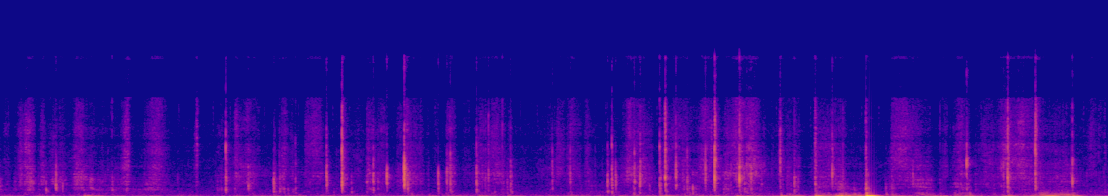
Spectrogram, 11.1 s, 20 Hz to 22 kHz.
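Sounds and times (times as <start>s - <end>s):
paper being folded and creased: 0.0s - 11.0s.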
